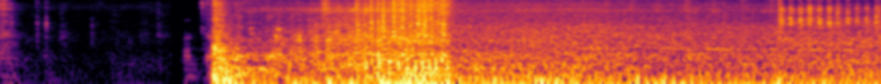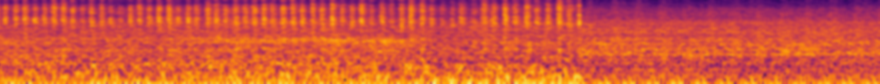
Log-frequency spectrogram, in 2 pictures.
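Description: An armoured vehicle's engine rumbles loudly.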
